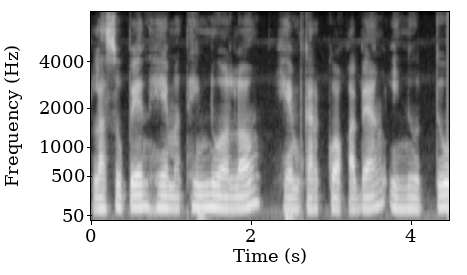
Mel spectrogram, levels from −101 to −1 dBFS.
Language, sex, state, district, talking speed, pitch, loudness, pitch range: Karbi, male, Assam, Karbi Anglong, 135 wpm, 120 Hz, -17 LUFS, 115-130 Hz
